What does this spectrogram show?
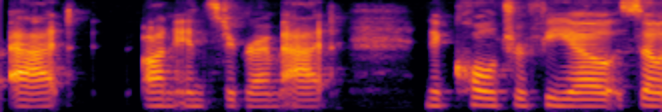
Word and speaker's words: Trunfio: on instagram at nicole trafio so it's and it's actually nick trumpio it's n-i-c-t-r-u-n-f-i-o and i know i keep ruining i don't say it like an italian at all i'm the worst with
